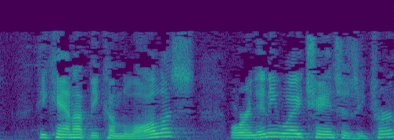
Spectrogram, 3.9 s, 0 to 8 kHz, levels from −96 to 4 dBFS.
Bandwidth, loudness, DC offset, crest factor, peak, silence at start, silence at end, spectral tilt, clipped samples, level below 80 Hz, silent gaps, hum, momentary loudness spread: 6.6 kHz; -29 LUFS; under 0.1%; 18 dB; -10 dBFS; 0.4 s; 0 s; -6.5 dB/octave; under 0.1%; -62 dBFS; none; none; 11 LU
